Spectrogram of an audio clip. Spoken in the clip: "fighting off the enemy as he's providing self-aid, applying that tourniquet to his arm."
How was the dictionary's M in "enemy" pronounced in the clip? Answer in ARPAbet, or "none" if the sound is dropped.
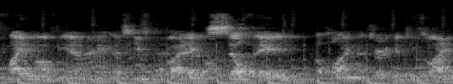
none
